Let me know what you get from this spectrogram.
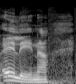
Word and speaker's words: Elena: Con l'accento Elena.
